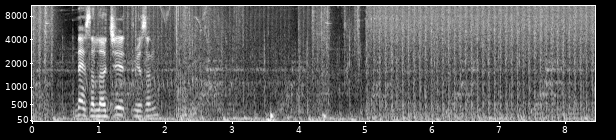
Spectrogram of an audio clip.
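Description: Rapid automatic gunfire from The Division 2 rattles on for several seconds, mixed with a sharp impact, starting under a burst of talk and continuing steadily after.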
